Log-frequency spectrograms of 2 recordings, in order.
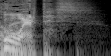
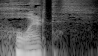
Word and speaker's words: Huertas: Huertas. – Do you pronounce the S? You better get it right. You know you get corrected. – Look, Bogdanovich, I say it's Huertas.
